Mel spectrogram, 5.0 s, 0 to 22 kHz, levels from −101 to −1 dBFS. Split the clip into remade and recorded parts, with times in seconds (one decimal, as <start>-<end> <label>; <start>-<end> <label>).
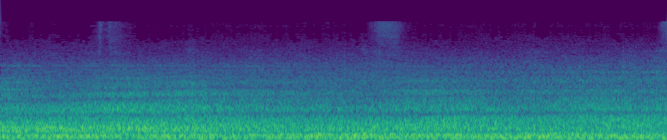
0.0-0.4 recorded; 0.4-3.4 remade; 3.4-5.0 recorded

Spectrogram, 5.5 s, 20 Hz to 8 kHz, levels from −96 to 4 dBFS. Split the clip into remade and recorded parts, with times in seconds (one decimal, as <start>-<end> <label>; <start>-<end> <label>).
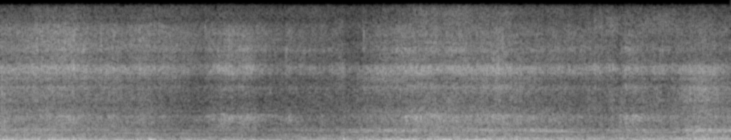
0.0-1.4 recorded; 1.4-2.5 remade; 2.5-5.5 recorded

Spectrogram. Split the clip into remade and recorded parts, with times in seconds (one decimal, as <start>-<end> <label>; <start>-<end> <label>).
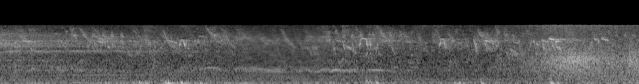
0.0-2.4 recorded; 2.4-3.3 remade; 3.3-6.4 recorded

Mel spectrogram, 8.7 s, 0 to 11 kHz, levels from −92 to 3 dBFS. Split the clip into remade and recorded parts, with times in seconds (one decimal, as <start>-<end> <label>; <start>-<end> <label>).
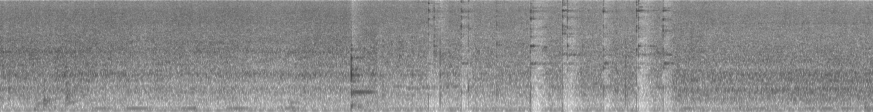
0.0-8.7 recorded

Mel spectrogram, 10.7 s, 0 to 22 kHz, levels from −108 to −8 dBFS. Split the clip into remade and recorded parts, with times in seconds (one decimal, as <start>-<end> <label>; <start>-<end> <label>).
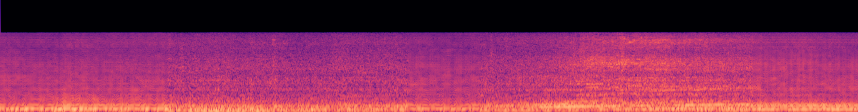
0.0-2.1 remade; 2.1-5.1 recorded; 5.1-6.0 remade; 6.0-9.4 recorded; 9.4-10.7 remade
